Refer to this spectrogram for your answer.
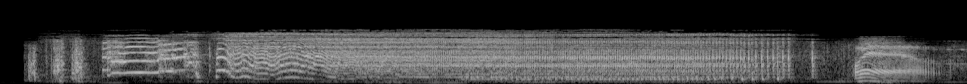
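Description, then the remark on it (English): The squeaking door of the radio show Inner Sanctum creaks slowly open with a long, loud, wavering squeal that bends up and down in pitch for several seconds, ending in a shorter final squeak. “This is Raymond, your host of the Squeaking Door.”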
